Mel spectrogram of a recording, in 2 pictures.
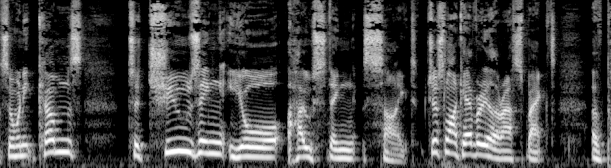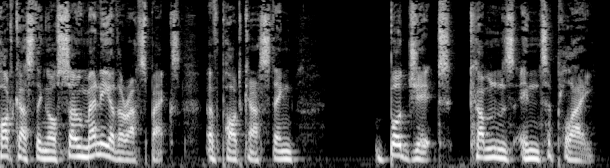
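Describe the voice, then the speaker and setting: The speaker goes at a fairly slow pace with a British accent. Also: very clean recording, silent background. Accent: regional British English, rough. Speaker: podcast host. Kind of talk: solo podcast monologue with practical tips. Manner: casual, chatty, filler words.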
